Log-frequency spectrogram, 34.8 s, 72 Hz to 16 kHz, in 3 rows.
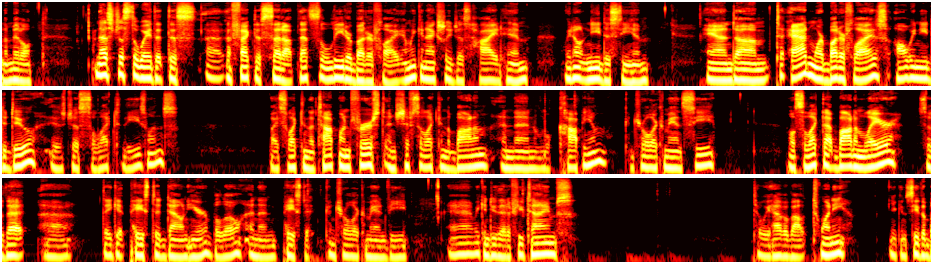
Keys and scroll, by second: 8.7 v, 18.8 super+c, 27.0 super+v, 28.0 super+v, 29.7 super+v, 30.3 super+v, 31.4 super+v, 33.4 super+v.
